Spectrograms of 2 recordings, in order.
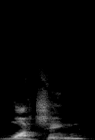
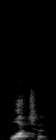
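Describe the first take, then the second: First: The word ends with a full -ing sound. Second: The word ends without the final g sound.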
